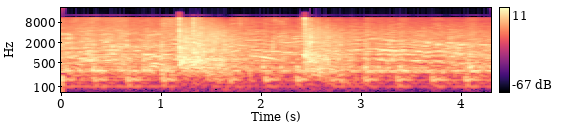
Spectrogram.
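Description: Fireworks going off: two sharp bangs about a second and a quarter apart, the first followed by a short spray of crackling hiss. Band music and crowd voices continue underneath.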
